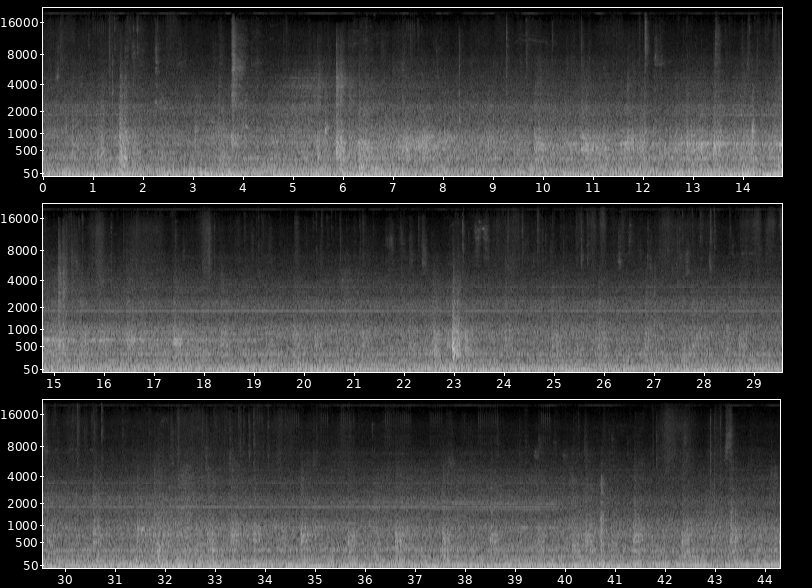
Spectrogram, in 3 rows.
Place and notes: {"title": "keisei main line, Chiba Prefecture, Japan - skyliner, 9'08''", "date": "2013-11-07 19:25:00", "description": "skyliner, express train, from narita airport to ueno station, train passes different space conditions", "latitude": "35.71", "longitude": "140.10", "altitude": "13", "timezone": "Asia/Tokyo"}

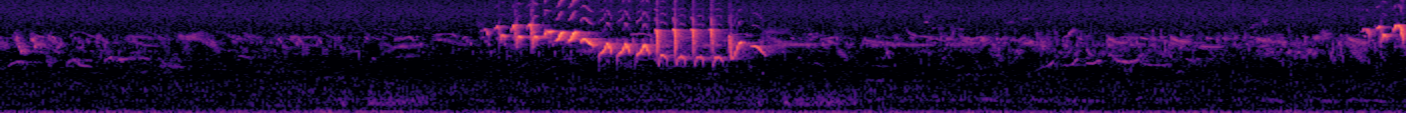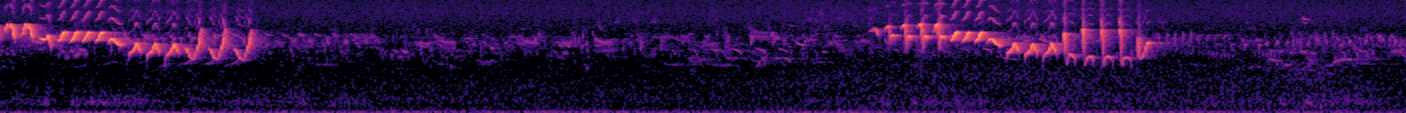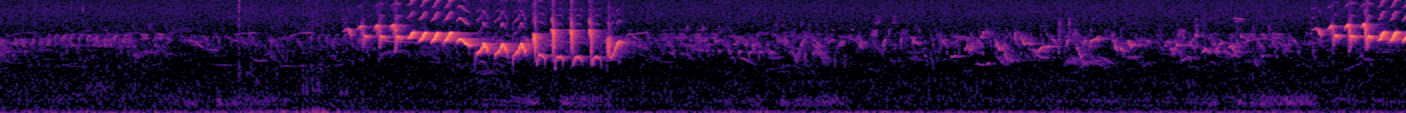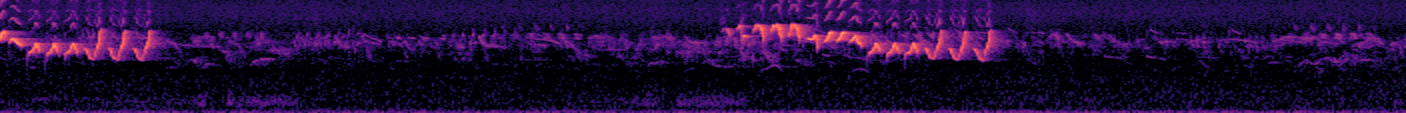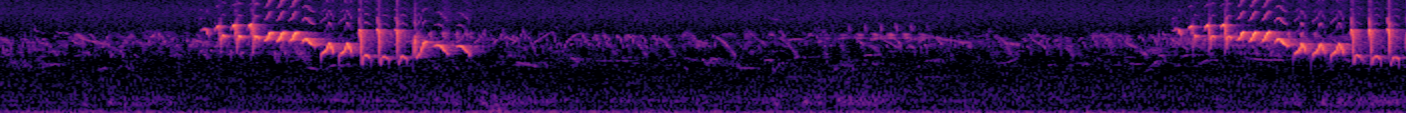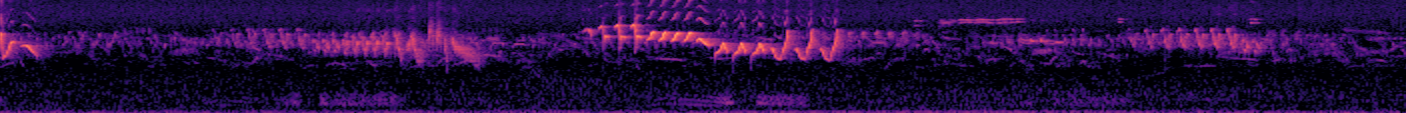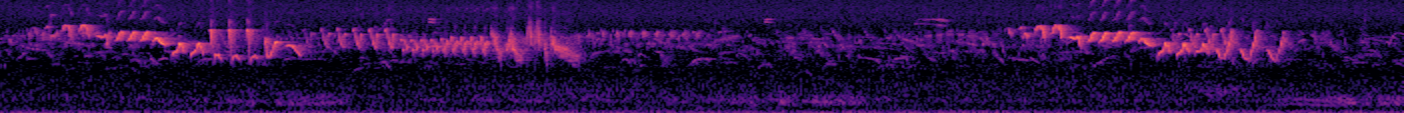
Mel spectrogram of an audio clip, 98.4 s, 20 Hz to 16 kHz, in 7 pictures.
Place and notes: {"title": "Green Ln, Malton, UK - willow warbler song ...", "date": "2021-05-11 06:39:00", "description": "willow warbler song ... dpa 4060s clipped to a bag wedged in the crook of a tree to Zoom H5 ... bird calls ... song from ... pheasant ... yellowhammer ... wood pigeon ... chaffinch ... skylark ... magpie ... wren ... linnet ... blackbird ... blackcap ... lesser whitethroat ... unattended extended unedited recording ... background noise ...", "latitude": "54.12", "longitude": "-0.57", "altitude": "96", "timezone": "Europe/London"}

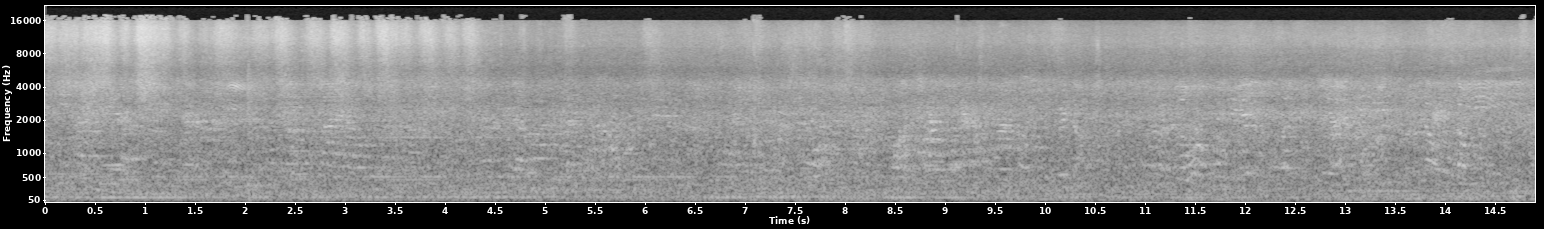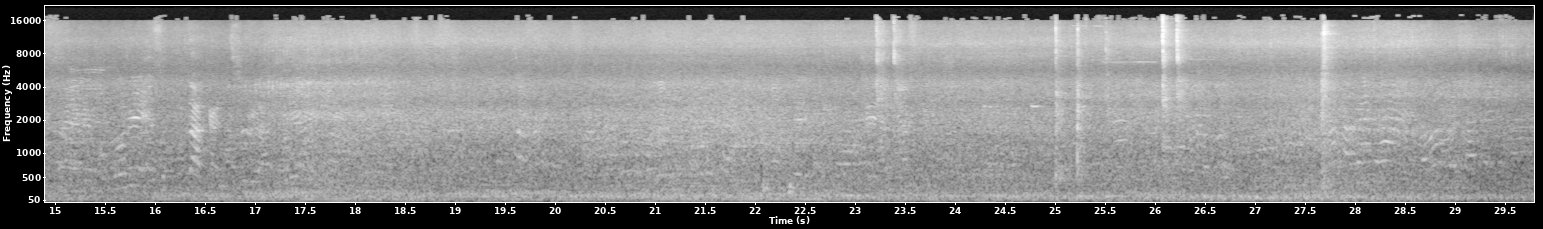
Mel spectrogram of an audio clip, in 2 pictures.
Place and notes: {"title": "三重中央市場, New Taipei City - Traditional markets", "date": "2012-11-09 11:37:00", "latitude": "25.06", "longitude": "121.50", "altitude": "14", "timezone": "Asia/Taipei"}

